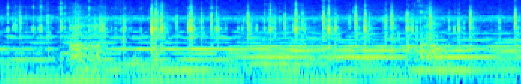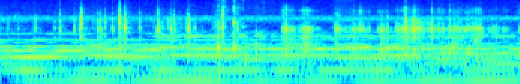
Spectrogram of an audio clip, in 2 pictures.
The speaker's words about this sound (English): If you're wondering, this floor is not hard. It's quite soft, and it makes amazing sounds.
